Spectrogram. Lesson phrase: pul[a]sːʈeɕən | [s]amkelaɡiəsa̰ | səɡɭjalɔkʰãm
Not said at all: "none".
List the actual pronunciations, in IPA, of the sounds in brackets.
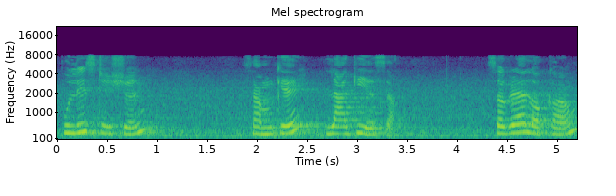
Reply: i, s

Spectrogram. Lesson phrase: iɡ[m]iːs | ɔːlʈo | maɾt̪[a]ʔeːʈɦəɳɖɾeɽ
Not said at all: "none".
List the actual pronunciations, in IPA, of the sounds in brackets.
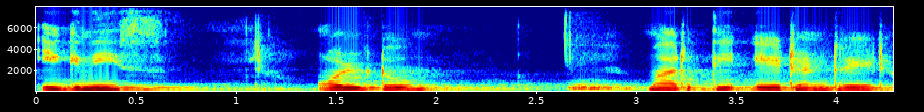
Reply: n, i

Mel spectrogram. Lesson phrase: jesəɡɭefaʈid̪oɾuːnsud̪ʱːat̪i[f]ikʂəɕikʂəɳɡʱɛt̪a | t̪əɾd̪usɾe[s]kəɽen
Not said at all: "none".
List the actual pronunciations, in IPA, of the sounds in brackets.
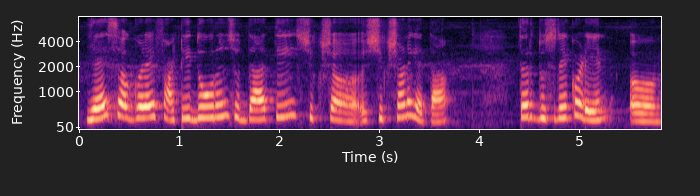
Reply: ɕ, none

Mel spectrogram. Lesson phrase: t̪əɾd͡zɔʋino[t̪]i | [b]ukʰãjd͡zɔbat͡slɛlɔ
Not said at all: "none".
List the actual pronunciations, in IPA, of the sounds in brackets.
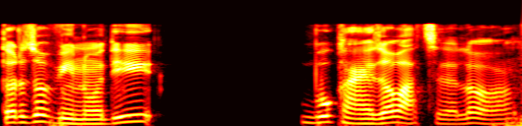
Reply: d̪, b

